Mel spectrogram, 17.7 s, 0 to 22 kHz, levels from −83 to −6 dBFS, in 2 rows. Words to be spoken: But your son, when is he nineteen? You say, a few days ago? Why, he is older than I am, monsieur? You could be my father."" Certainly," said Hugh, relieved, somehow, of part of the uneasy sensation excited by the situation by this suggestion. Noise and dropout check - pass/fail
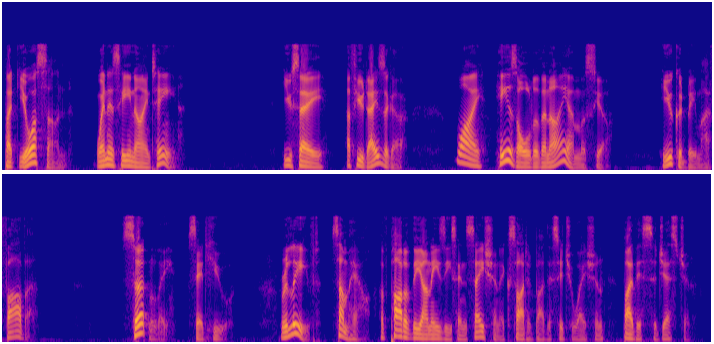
pass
